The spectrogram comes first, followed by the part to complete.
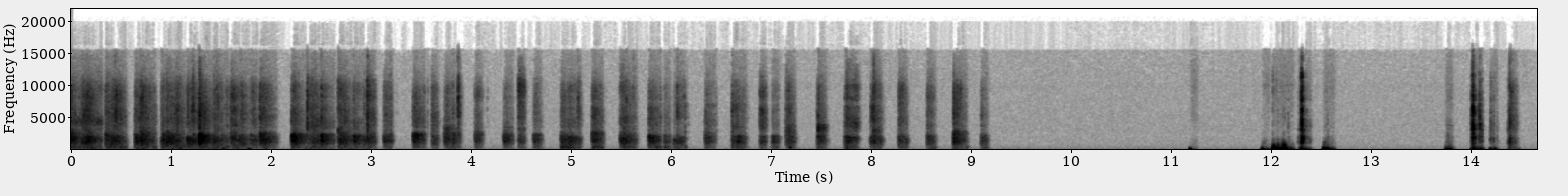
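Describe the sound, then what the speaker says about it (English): Applause breaks out at a graduation demo day, a burst of claps that thins into sparse, scattered individual claps, followed by silence and a few isolated handclaps. "please give Yvonne a round of applause."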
